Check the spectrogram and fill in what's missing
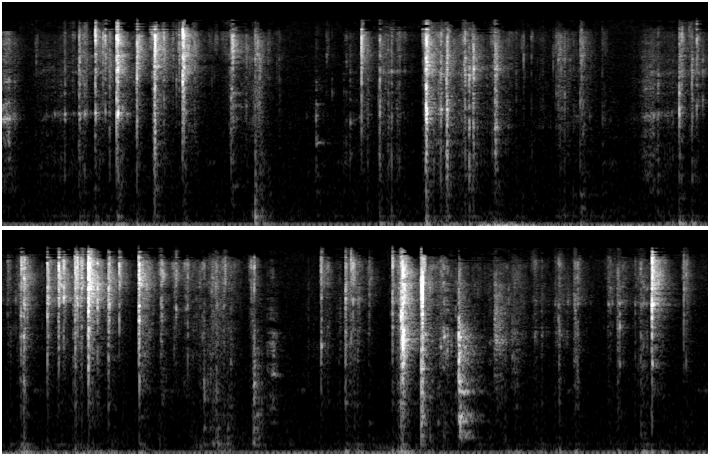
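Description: A solid, translucent orange-striped DURU soap bar held in the hand is scraped with a box-cutter blade. Crisp, bright scraping strokes and sharp clicks come in irregular bursts over a steady low hum.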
